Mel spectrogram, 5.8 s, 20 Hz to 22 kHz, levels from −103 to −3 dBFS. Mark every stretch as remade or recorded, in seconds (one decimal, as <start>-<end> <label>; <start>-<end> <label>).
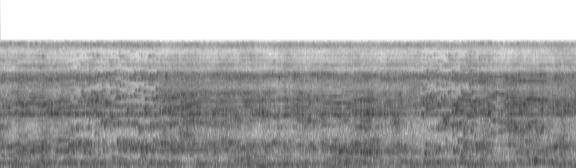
0.0-0.7 remade; 0.7-1.6 recorded; 1.6-4.2 remade; 4.2-4.8 recorded; 4.8-5.8 remade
